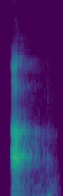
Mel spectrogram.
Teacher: सबसे ज़्यादा जो मुख ओपन होता है वो होता है आ के दरमियान, आ। तो आपने देखा कि इसमें सबसे कम, अब इसकी तुलना में ज़्यादा ए ओ में, इसकी तुलना में ज़्यादा ए औ अ में, और इसकी ज़्यादा तुलना में तो आ।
